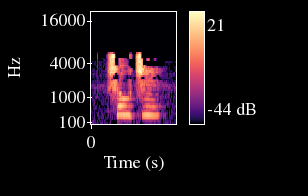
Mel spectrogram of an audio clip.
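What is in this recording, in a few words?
"收支", Mandarin Chinese; hsk; chinese flashcards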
